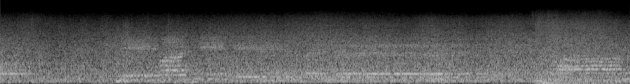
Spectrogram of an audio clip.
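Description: Water splashes and rushes against the bow of a moving ship.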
